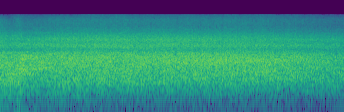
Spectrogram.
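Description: Keisei electric train passing through the station at speed without stopping: a loud, steady rush of wheels on rail and air, easing off near the end.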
